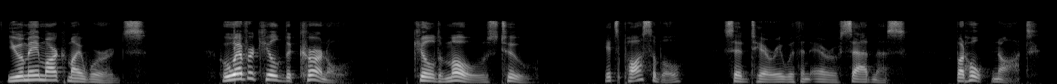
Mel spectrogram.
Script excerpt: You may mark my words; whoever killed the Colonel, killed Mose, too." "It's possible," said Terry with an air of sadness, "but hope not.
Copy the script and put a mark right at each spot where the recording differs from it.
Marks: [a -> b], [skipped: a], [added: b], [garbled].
You may mark my words; whoever killed the Colonel, killed Mose, too." "It's possible," said Terry with an air of sadness, "but hope not.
